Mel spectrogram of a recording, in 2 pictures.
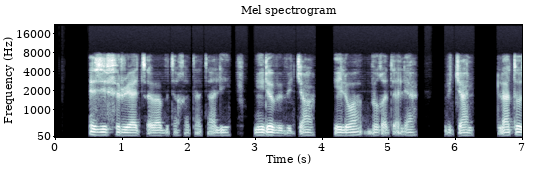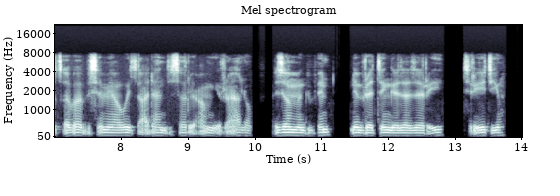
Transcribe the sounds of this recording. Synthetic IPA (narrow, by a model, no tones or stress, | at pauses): ʔɨzifɨɾijat͡sʼɐβabɨt̪ʰɐxɐt̪ʰa̰t̪ʰa̰linid̪o̞βɨbɨt͡ʃʼːa | hilwabɨkʼɐ̰t̪ʼɐ̰lja | bɨt͡ʃʼːan | lʔa̰t̪ʰo̞t͡sʼɐβabɨsɐmɐjawit͡sʼa̰ʕd̪anzʰɨsɐɾḭʕo̞̰mjɪ̰ɾa̰ʔa̰lːɐ | ʔɨzomːɨɡbɨnː | ɨβɾɐt̪ʰɨnɡɐzazɐɾʔi | t̪ʰɨɾʔit̪ɨjːu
